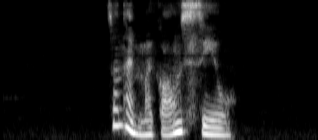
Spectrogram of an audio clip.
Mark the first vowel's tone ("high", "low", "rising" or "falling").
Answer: high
